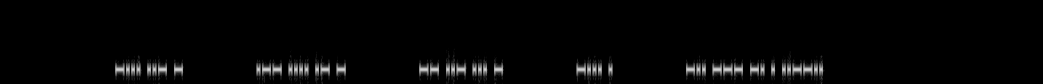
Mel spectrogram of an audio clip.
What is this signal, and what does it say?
Morse code, heard as a keyed tone, about 41 wpm, 700 Hz. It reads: BUT WHAT MUST BE DONE?
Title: 4x Word-Spacing - Sentences from Top 500 Words - 45wpm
